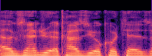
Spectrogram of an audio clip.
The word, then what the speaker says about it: Alexandria Ocasio-Cortez: Here's, I hope I say her name right. Alexandria Ocasio-Cortez. Is that how you say it? – Alexandria Ocasio-Cortez. Yeah. I would say it like that, yeah.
